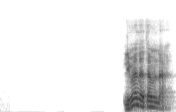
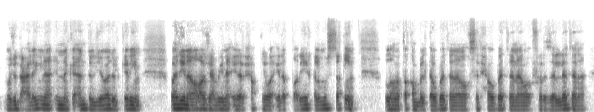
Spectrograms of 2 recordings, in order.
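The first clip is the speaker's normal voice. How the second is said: lower, steady supplication voice; prayer; 4 semitones lower than usual. Acted. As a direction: close the lesson with a calm prayer. Closing supplication. (دعاء ختام الدرس بصوت هادئ)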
